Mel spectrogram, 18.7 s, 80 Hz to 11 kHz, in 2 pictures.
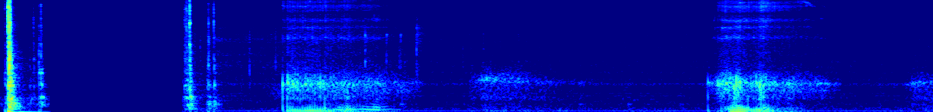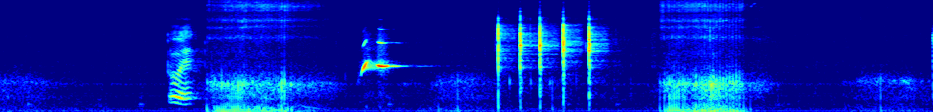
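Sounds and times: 
person snoring while asleep: 2.8 - 4.0, 7.1 - 8.4, 11.4 - 12.7, 15.9 - 17.1
whistling snorting breaths: 13.0 - 14.8.

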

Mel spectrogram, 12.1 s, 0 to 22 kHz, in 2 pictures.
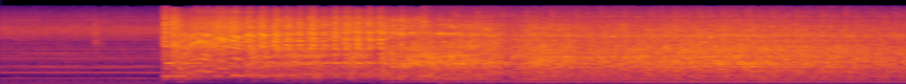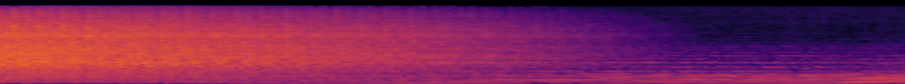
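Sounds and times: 
ship engine firing up and rumbling: 1.1 - 10.2.

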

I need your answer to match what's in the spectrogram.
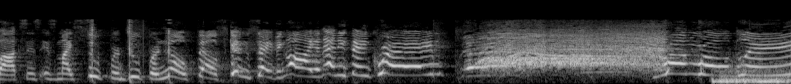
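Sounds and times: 
speech: 0.0 - 5.7, 6.5 - 7.8
studio audience screaming and cheering: 4.6 - 6.7.

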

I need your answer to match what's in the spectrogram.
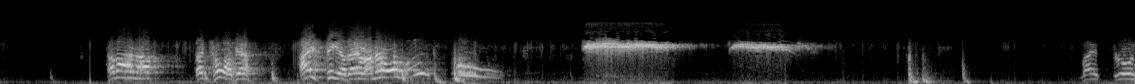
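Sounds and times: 
speech: 1.1 - 4.6, 10.8 - 11.3
police whistle blasts: 5.8 - 8.3.

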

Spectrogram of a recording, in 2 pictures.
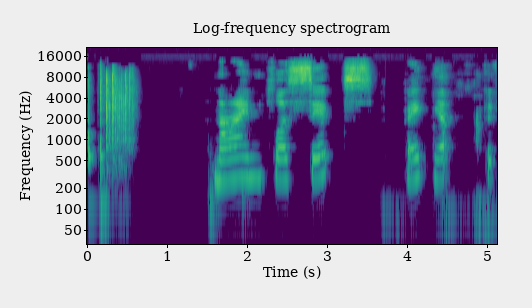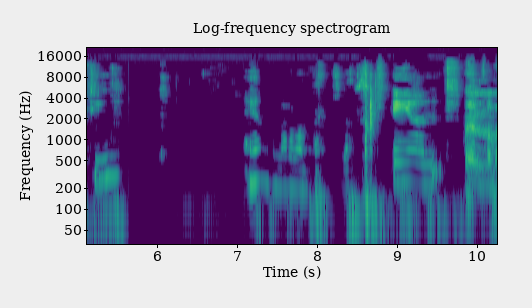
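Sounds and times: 
dice clattering across a hard tabletop: 0.0 - 0.7
speech: 1.6 - 5.6, 7.1 - 10.2.

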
